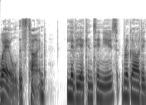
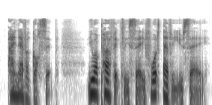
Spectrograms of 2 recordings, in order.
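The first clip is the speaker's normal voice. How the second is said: hushed, secretive, confiding, conspiratorial whisper; 3 semitones higher than usual. Reading a character confiding a secret to a friend: conspiratorial whisper. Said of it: "she lowers her voice to a conspiratorial whisper".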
